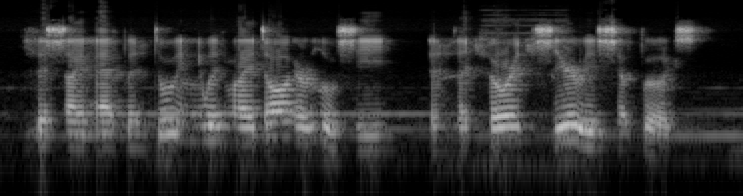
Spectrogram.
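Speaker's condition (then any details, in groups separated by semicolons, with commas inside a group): ALS, speech-generating device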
